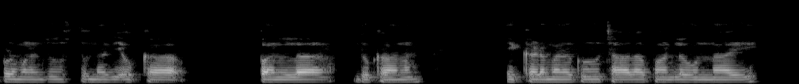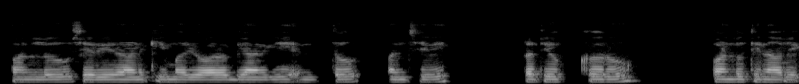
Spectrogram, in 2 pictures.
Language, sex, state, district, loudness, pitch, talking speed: Telugu, male, Telangana, Karimnagar, -29 LUFS, 115 Hz, 80 wpm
